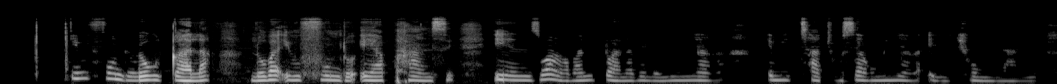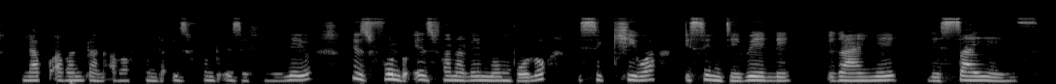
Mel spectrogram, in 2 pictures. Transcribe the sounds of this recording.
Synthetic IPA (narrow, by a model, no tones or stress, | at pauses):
iɱfundʱɔjoɣuǃalalɔβaʔiɱfundʱɔʔɛjapʰant͡sʼiːjend͡zʱiwaŋaβantʼwanaβɛlemiɲaɣa | emitʰatʰuɣusijaɣumiɲaɣaʔelit͡ʃʼumilaːnɛ | lapʰɔaβantʼwanaʔaβafundʱaʔizifundʱɔɛzeɬuɣɛnɛjɔizifundʱɔʔezifanalɛnom̩bʱɔlɔisikʰiwaisindʱɛβɛlɛ | ɣaɲɛ | lɛsajeːnt͡sʼi̥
